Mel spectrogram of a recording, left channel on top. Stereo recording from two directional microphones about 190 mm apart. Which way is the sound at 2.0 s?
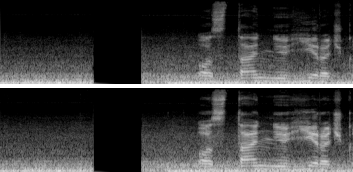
15° left (ahead or behind).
